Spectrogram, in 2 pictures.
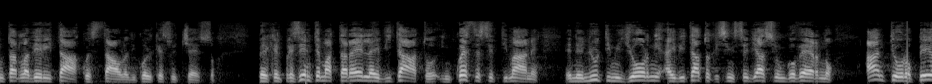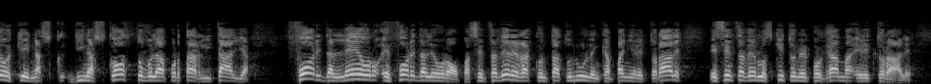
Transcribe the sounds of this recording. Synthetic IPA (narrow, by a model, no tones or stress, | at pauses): nt̪aɾelaveɾit̪akːwest̪awlad̪ikwelːkeɛsːut͡ʃːɛsːo | perk̟eilpɾesid̪ɛnt̪emat̪ːaɾɛlːaevit̪aːt̪oiŋkwest̪eset̪ːimaːne | enːeʎːult̪imid͡ʒorniʔaevit̪aːt̪okesːiːnsed̪jasːeuŋɡovɛrno | ant̪iewɾopɛːoek̟ːenad̪inaskost̪ovoleːvaport̪aɾlit̪alja | fwɔːɾid̪alːɛwɾoʔefːwɔːɾid̪alːewɾɔːpasɛnt̪saveːɾerakːont̪aːt̪onulːaiŋkampaɲːaelet̪ːoɾaːleesːɛnt̪saverloskɾit̪ːonelpɾoɡɾamːaelet̪ːoɾa̰ːle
